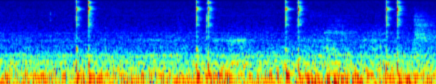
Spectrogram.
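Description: Faint clicking from a computer being operated, about four quick double clicks spaced roughly a second apart, over near-silent room tone.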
